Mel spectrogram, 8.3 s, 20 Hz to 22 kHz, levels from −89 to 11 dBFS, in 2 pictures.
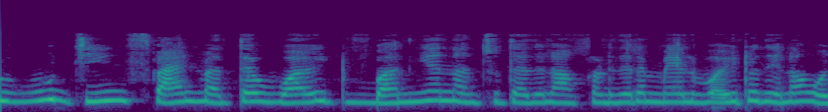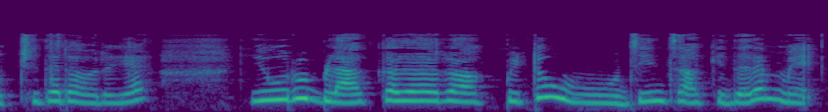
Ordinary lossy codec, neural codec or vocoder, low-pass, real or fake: MP3, 32 kbps; none; 7.2 kHz; real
